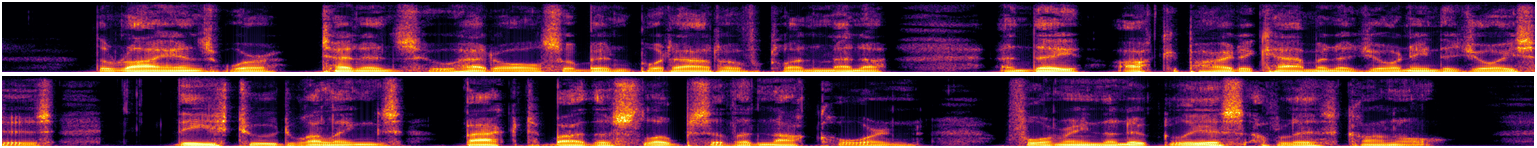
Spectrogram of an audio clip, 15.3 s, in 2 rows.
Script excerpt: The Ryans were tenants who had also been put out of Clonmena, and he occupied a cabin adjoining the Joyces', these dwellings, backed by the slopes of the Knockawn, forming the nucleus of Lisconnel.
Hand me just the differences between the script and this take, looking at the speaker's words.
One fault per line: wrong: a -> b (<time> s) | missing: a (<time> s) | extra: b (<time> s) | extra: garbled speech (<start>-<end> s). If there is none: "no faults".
wrong: he -> they (5.1 s)
extra: two (8.8 s)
